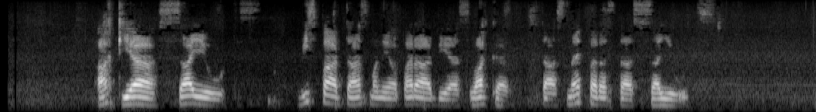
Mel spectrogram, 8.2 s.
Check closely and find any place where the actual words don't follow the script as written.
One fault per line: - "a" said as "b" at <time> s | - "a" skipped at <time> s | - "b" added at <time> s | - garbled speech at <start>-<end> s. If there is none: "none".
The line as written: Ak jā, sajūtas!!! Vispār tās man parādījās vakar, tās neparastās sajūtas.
- "jau" added at 3.9 s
